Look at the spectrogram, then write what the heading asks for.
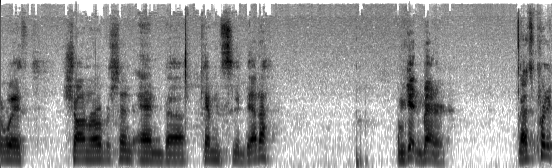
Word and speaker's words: Siembieda: So for those who always ask, and I think you did this once before, in Polish, my name is pronounced Kevin Siembieda, but there's no H in it, and it just confuses people.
